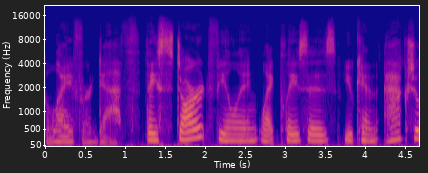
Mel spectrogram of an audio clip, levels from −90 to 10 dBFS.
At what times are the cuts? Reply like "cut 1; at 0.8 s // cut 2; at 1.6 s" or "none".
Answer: cut 1; at 1.0 s // cut 2; at 3.6 s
